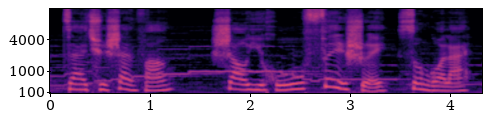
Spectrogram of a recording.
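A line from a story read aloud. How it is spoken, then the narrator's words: Smiling instruction, old monk. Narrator (Chinese): 老僧寺员微微一笑，吩咐门外的小和尚说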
